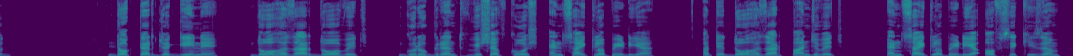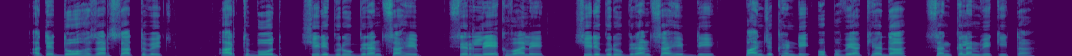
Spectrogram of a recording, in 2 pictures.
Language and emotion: Punjabi, neutral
